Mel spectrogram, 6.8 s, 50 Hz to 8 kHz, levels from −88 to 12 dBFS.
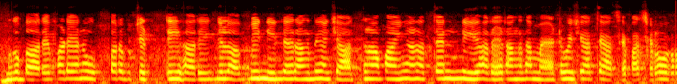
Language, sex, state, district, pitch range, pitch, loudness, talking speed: Punjabi, male, Punjab, Fazilka, 230-245 Hz, 240 Hz, -12 LUFS, 205 wpm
